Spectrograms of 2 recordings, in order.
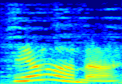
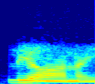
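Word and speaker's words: Lehanna: Liana, hello. – Liana. – Hello. – How are you pronouncing it? Liana. – Liana, yeah. – Liana.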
